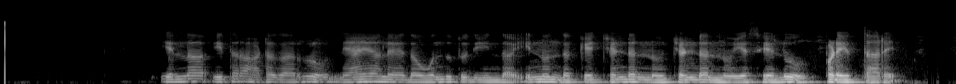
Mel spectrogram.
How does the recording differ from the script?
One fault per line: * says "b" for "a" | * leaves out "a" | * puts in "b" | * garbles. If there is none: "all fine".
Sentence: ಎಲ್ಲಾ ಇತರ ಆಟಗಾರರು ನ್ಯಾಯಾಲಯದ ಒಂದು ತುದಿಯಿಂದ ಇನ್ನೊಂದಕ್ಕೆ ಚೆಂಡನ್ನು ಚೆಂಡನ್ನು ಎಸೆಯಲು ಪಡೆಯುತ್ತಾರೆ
all fine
